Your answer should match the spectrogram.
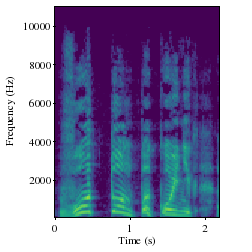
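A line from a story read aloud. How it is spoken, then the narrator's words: Shrill yelling. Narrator (Russian): чей-то визгливый голос вопил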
